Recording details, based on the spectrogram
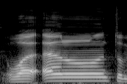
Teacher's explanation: وَلَا تَحْزَنُوا، آگے وَأَنْتُمُ الْأَعْلَوْنَ، وَأَنْتُم، یہاں نون ساکن ہے، نون ساکن کے بعد تا ہے تو یہاں تو ہو گیا اخفا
